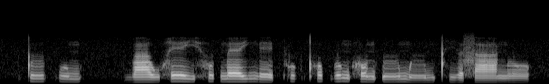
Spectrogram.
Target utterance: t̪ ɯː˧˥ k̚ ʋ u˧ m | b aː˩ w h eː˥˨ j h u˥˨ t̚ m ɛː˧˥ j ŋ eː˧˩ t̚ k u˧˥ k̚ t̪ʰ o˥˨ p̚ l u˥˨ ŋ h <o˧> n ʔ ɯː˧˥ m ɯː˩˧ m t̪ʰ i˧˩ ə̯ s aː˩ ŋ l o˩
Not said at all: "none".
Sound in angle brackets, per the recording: o˧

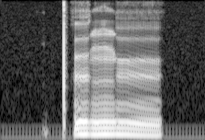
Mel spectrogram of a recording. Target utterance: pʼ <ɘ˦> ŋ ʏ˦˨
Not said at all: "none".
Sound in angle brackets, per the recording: ɘ˦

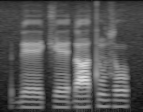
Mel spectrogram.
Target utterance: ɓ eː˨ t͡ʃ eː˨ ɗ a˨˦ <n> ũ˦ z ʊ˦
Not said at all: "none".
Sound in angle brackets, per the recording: t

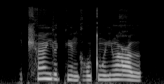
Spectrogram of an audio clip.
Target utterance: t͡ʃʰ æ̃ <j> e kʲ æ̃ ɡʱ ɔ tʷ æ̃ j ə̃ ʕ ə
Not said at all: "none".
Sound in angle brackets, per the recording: j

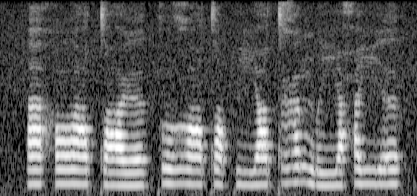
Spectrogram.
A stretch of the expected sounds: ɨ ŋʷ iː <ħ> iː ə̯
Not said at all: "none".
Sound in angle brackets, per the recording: ħ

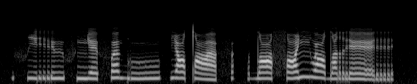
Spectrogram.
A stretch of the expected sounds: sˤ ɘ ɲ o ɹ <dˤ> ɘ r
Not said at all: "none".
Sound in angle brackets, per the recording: dˤ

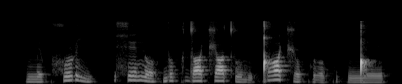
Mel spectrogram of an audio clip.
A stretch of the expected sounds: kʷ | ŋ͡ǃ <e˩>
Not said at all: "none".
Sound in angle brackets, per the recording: e˩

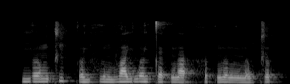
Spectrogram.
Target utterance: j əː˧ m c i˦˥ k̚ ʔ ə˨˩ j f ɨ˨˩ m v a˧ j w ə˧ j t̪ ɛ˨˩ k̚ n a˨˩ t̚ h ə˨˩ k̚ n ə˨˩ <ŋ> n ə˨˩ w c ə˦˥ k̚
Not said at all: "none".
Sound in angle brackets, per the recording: ŋ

